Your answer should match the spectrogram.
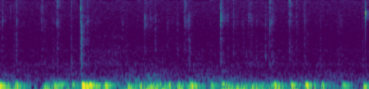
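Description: Steady run of computer keyboard typing, a quick, continuous patter of key presses at close range, with no voices.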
